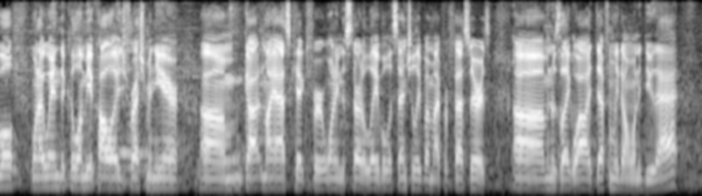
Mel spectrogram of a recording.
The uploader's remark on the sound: Recorded at SXSW 2016 for Illinois Entertainer, Chicago Inno, #ChicagoMade, and Dynasty Podcasts.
